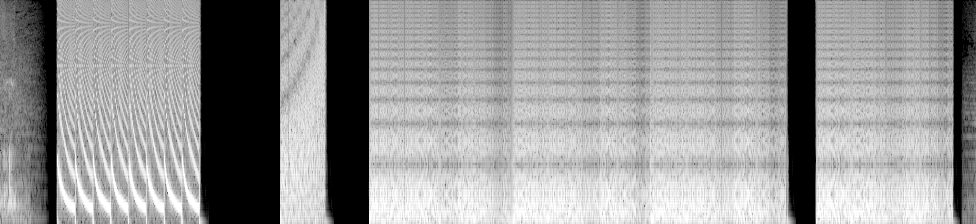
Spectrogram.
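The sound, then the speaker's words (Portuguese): Retro video game missile explosions from the cartridge game Missile Command: a burst of descending electronic zaps, a short rising sweep, then long, loud, harsh bursts of buzzing static noise separated by brief silences, with no voices. “Tô, eu achei as explosões bem incríveis, cara.”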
